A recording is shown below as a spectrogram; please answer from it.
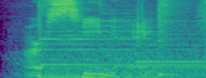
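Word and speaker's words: Arsène: look it up but the way i always hurt was arsene hey because it's a french pronunciation take that millionaire huh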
